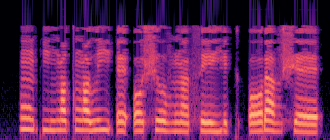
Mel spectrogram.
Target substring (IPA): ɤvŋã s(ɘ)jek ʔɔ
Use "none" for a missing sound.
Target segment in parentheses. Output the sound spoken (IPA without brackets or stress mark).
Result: e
